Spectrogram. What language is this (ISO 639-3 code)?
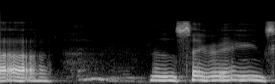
por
